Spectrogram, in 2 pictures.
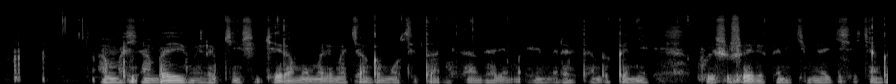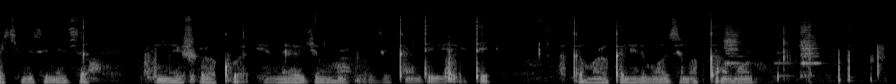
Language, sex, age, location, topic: Kinyarwanda, male, 18-24, Kigali, health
